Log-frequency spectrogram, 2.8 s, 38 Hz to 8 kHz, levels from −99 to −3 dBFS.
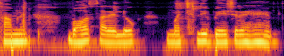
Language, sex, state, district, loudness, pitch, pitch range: Hindi, male, Jharkhand, Ranchi, -16 LUFS, 145 Hz, 140-155 Hz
